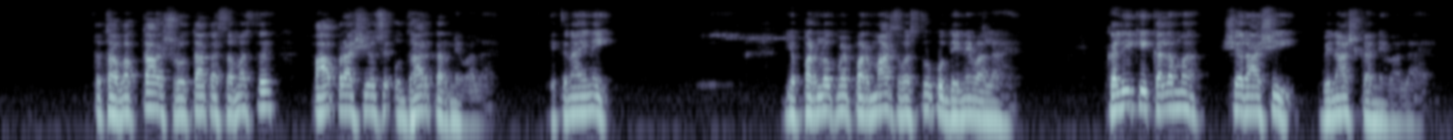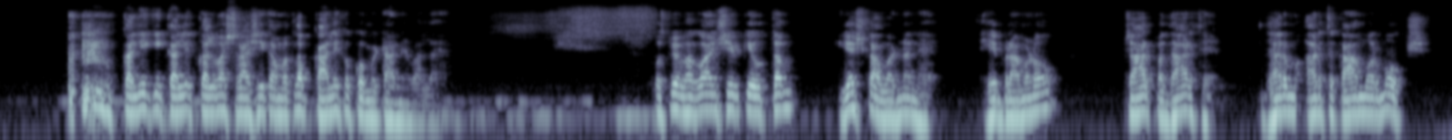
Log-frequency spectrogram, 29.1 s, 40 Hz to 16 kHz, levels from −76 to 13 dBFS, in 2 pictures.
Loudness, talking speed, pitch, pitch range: -18 LUFS, 130 wpm, 120 Hz, 105-135 Hz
